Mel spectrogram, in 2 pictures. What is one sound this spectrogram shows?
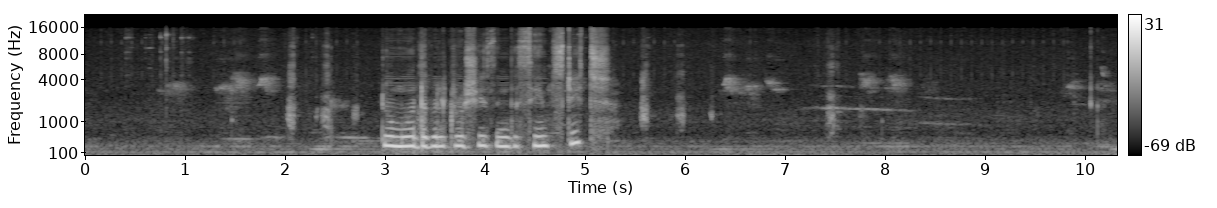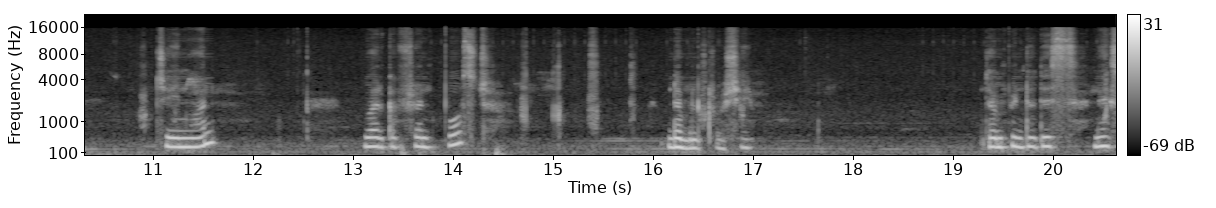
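A crochet hook rustles softly through yarn.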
